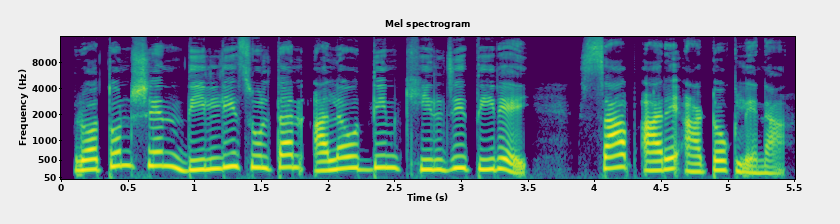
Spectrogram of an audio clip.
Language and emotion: Santali, neutral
